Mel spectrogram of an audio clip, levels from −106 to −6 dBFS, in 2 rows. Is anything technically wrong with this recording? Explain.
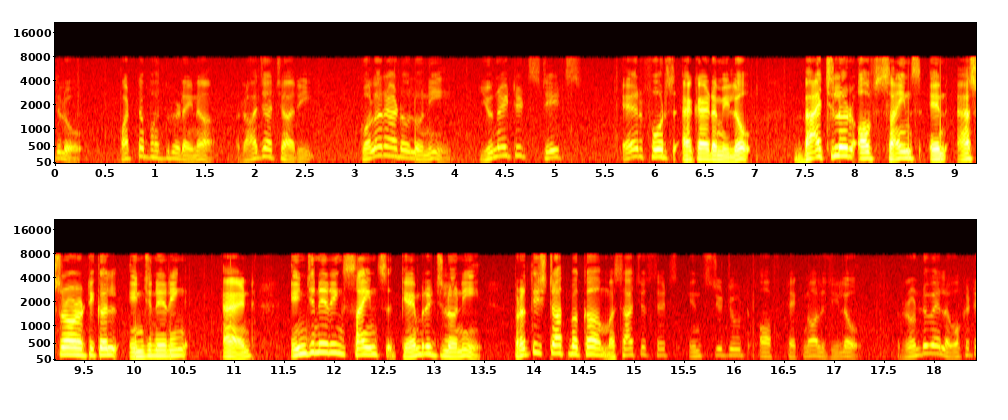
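Yes. From 8.77 to 13.44 s the automatic gain control judged the input too loud or its background noise too strong and gradually pulled its gain down by about 6 dB, so the speech and its room background sink together, settling lower just before "ప్రతిష్ఠాత్మక మస్సాచుసెట్స్ ఇన్స్టిట్యూట్ ఆఫ్".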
